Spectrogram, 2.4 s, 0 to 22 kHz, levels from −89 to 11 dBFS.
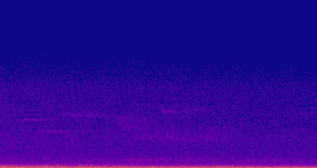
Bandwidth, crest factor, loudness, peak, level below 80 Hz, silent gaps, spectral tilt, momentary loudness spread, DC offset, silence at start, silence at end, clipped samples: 12.5 kHz; 12 dB; -39 LUFS; -24 dBFS; -36 dBFS; none; -7.5 dB/octave; 3 LU; under 0.1%; 0 s; 0 s; under 0.1%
